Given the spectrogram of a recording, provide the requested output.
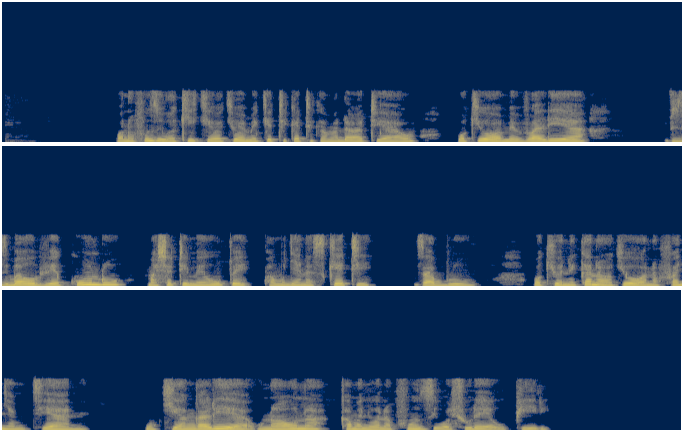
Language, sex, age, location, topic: Swahili, female, 25-35, Dar es Salaam, education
